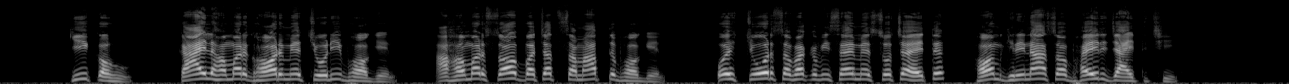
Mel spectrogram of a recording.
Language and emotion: Maithili, disgusted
